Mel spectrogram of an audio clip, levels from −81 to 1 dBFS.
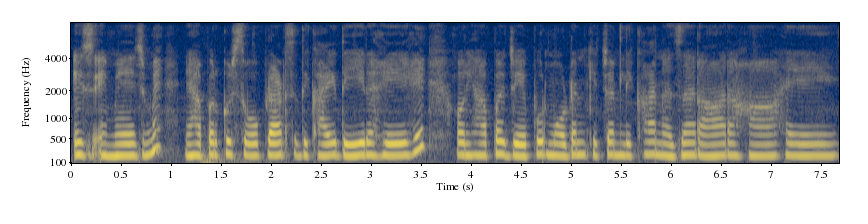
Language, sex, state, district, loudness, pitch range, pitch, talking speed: Hindi, female, Rajasthan, Jaipur, -15 LUFS, 200-210 Hz, 205 Hz, 180 wpm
